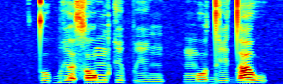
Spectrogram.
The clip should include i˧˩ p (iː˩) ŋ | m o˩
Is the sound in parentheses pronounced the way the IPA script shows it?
yes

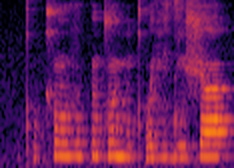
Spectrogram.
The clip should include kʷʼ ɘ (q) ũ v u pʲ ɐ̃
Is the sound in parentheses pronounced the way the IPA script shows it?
no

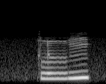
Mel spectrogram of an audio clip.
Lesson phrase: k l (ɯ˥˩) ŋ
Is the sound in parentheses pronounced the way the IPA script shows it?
no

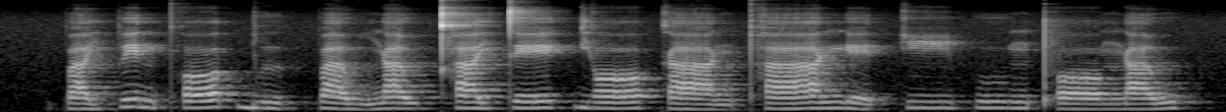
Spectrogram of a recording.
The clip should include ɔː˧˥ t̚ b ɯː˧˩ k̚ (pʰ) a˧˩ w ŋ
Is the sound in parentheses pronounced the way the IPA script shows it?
no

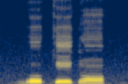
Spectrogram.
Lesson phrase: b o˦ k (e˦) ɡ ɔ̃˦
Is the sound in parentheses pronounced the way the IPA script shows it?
yes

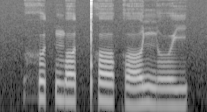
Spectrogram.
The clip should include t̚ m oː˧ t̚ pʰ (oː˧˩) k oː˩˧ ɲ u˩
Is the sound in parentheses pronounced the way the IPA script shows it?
no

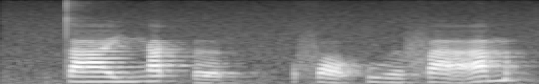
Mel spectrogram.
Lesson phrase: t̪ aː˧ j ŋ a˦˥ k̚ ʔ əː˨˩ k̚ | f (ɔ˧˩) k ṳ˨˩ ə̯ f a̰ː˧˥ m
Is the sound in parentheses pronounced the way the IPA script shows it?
yes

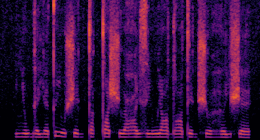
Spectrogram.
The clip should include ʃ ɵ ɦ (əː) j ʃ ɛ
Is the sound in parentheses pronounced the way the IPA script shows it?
no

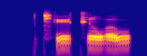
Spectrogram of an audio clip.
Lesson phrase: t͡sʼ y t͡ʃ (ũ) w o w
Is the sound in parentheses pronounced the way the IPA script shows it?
yes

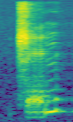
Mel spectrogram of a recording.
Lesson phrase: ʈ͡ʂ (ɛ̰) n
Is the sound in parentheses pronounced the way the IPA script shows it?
yes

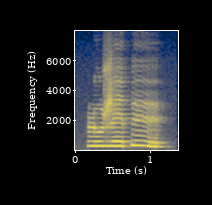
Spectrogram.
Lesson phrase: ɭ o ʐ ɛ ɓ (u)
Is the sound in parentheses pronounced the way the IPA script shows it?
no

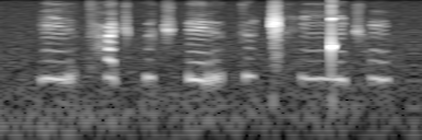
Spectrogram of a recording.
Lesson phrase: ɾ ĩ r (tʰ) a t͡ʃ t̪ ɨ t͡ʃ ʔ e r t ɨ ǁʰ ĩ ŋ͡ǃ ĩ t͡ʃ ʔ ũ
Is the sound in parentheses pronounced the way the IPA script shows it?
yes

